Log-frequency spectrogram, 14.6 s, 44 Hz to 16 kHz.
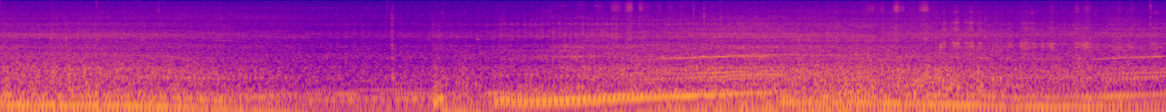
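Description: Honda NC 750X motorcycle's 745 cc parallel-twin engine running at low city speed, heard with rumbling wind noise on the bike-mounted microphone. It eases off about four seconds in as the bike slows, then pulls again, with a faint rising whine twice in the second half.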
